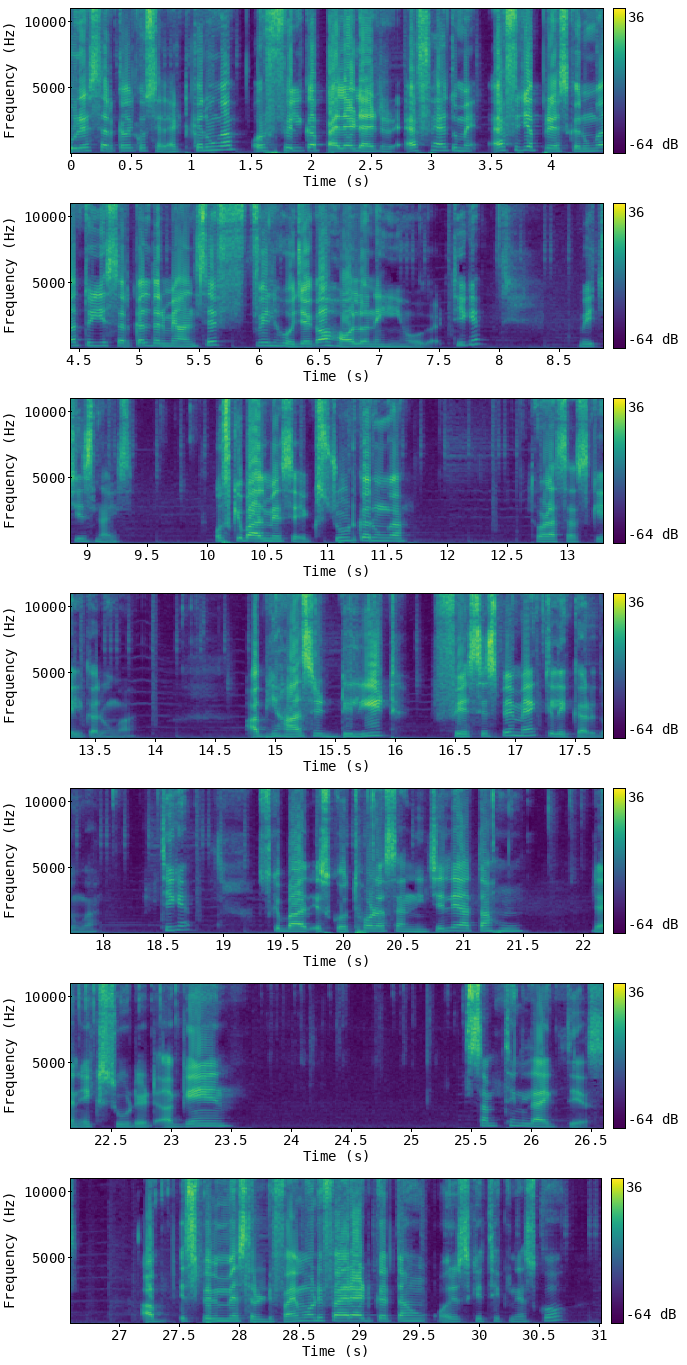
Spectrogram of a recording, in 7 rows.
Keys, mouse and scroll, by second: 1.4 middle click, 3.8 f, 4.3 Tab, 4.7 middle click, 6.1 KP_Decimal, 9.1 click, 9.6 Tab, 11.9 e, 12.6 s, 14.6 middle click, 15.7 x, 17.0 1, 17.4 alt+click, 18.7 click, 20.4 g, 21.8-25.0 typing, 25.7 Tab, 26.6-27.0 middle drag, 27.4-28.7 drag, 29.8-30.8 drag.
